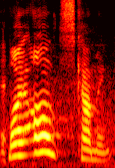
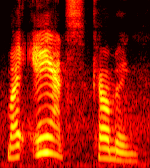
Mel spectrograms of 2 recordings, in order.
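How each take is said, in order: First: Aunt is said with an open ah vowel. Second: Aunt is said like the insect ant. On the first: It sounds like the relative. The speaker calls it right. "th- that's the person" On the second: It sounds like the insect. The speaker calls it wrong. "you gonna step on her?"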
